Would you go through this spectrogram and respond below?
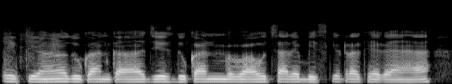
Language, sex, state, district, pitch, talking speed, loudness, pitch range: Hindi, male, Jharkhand, Garhwa, 125 Hz, 185 wpm, -14 LUFS, 120-125 Hz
